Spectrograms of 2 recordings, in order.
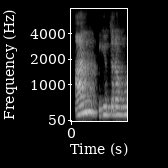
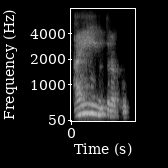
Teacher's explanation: تو نون کی ساؤنڈ دیکھیں، ہم اسے ان یتربو نہیں پڑھیں گے، ہم اسے پڑھیں گے این یتربو. یعنی نون کی ساؤنڈ کو ہم نے یا کی ساؤنڈ کے ساتھ ملا دیا. اس کو کہتے ہیں ادغام کرنا.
